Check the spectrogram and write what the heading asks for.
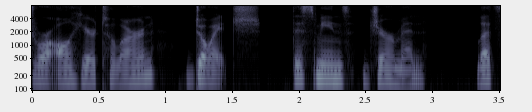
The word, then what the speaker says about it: Deutsch: Deutsch. This means German. Let's say it together. Deutsch.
